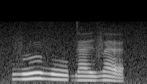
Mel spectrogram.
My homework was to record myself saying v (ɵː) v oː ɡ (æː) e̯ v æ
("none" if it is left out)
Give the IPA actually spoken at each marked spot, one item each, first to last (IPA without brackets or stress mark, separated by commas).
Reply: ɵː, æː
